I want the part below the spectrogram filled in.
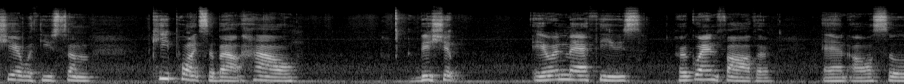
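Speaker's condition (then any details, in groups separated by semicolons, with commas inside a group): No condition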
